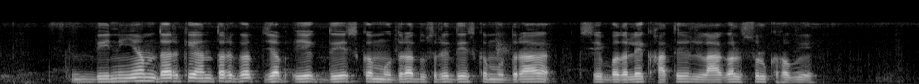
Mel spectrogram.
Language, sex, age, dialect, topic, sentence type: Bhojpuri, male, 41-45, Western, banking, statement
